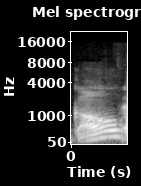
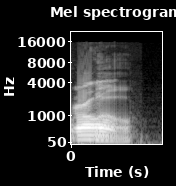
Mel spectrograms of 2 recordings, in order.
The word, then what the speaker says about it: Grohl: Is that how you pronounce that? Grohl? Gull? – Grohl.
